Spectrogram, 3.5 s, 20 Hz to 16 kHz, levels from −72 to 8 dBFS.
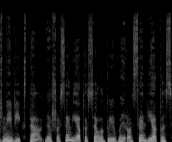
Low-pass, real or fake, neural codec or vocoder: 14.4 kHz; fake; codec, 44.1 kHz, 2.6 kbps, DAC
